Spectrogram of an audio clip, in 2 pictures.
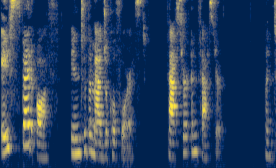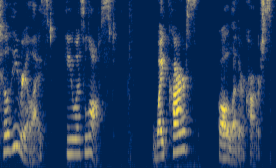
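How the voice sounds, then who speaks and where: A woman hosting storytime, reading a children's picture book aloud in a gentle, expressive, affectionate way. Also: fairly high pitch, takes it slowly, roomy sound.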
